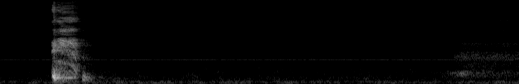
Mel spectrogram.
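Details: A woman coughs in one short burst while smoking cannabis, then quiet room noise with a steady faint hum and a soft breath at the end.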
